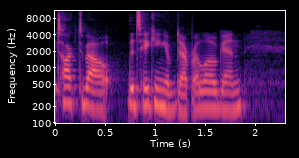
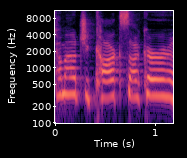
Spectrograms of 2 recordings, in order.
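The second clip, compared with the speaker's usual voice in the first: raised, high yelling; 7 semitones higher than usual. Recounting a funny scene, the speaker acts out the mayor: imitating the mayor yelling. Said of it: "the mayor was like yelling".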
